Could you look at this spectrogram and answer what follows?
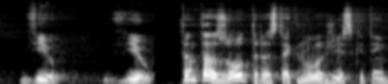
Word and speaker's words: Vue: Por exemplo, se você pegar desenvolvimento web front-end, principalmente, você pode escolher React, Angular, Vue, como é que é a pronúncia? Vue.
